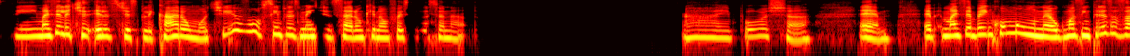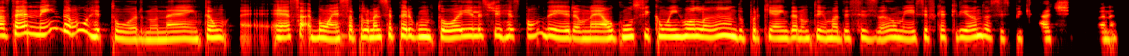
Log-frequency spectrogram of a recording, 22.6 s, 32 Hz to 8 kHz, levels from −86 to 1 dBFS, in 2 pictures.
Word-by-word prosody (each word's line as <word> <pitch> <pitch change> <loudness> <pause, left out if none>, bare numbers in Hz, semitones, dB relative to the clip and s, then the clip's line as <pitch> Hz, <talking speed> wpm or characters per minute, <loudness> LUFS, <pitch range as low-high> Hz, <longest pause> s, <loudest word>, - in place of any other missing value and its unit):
Sim, 230 +1 -2
mas 245 +2 +5
ele 280 -3 +5
te 255 -3 0
eles 225 0 +4
te - - 0
explicaram 210 +3 +3
o - - -1
motivo 275 - -2
ou 360 - 0
simplesmente 235 -5 -1
disseram 205 0 +2
que 220 +2 -4
não 200 -2 -1
foi 205 0 -3
selecionada? 200 -1 -8 2.2
Ai, 205 -1 -6
poxa, 220 -7 -6 0.5
é, 200 -3 +5 0.5
é, 220 - +4
mas 245 +1 +5
é 265 - +5
bem 270 +2 +3
comum, 295 -2 +2
né, 230 -2 +6
algumas 220 +4 +4
empresas 270 +2 +1
até 260 +4 +6
nem 290 - 0
dão 370 +1 +2
o - - +2
retorno, 175 -6 -4
né. 180 +2 -1
Então, 205 +3 -2
e 325 -1 -13
essa 210 +1 +1
bom, 200 -2 +1
eh, - - +1
essa 215 +3 -3
pelo 210 +1 -1
menos 215 +1 +1
você - - -3
perguntou 220 -3 +1
e 220 - +2
eles 235 0 -2
te 250 - -2
responderam, 225 -4 -2
né, 185 0 +1
alguns 220 +5 +1
ficam 230 -1 -2
enrolando, 225 0 +2
porque 205 +2 -6
ainda 195 +1 -1
não 190 -1 -4
têm 205 0 -3
uma 190 0 -2
decisão 190 +1 -5
e - - -5
aí 185 - -5
você 210 - -5
fica 210 +2 -6
criando 210 +4 -2
essa 205 -3 -9
expectativa, 185 0 -7 0.4
né. 170 - -8
215 Hz, 175 wpm, -23 LUFS, 195-240 Hz, 2.2 s, né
